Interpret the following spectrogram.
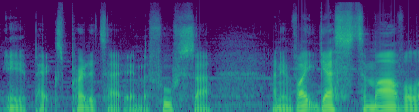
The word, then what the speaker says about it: fossa: new animals welcome the fusa you could also call it the fossa if you want but I believe fusa is the official pronunciation the LA Gibbon the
